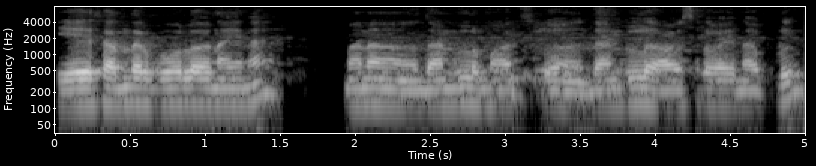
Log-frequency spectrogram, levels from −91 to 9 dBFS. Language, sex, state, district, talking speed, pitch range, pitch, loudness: Telugu, male, Andhra Pradesh, Guntur, 95 wpm, 110-120 Hz, 115 Hz, -26 LUFS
